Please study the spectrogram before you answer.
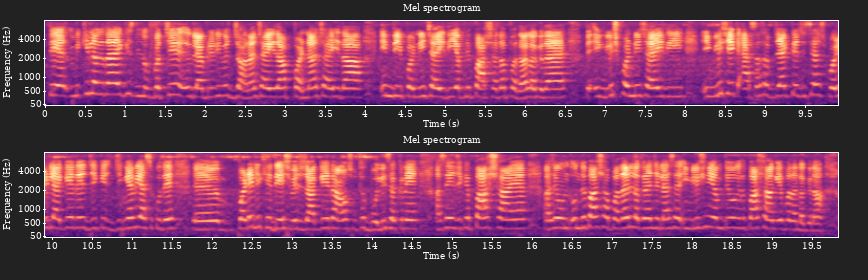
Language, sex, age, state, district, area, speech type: Dogri, female, 30-45, Jammu and Kashmir, Udhampur, urban, spontaneous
